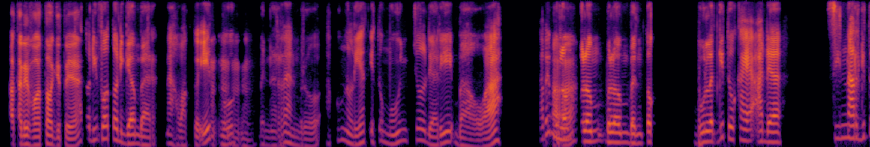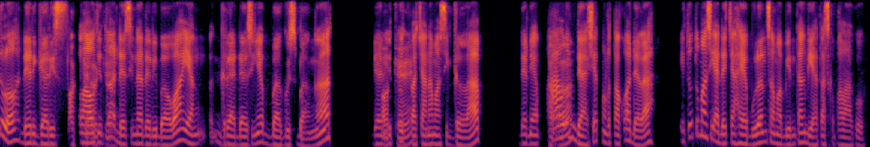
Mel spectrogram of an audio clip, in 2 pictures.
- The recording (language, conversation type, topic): Indonesian, podcast, Ceritakan momen matahari terbit atau terbenam yang paling kamu ingat?
- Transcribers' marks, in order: none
